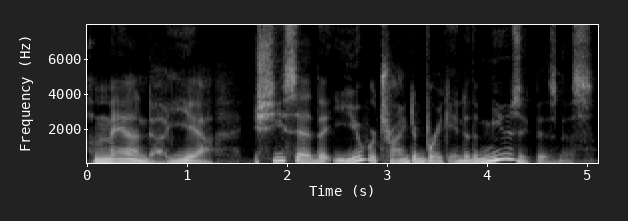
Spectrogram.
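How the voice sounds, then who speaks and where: A man voicing a laid-back, apologetic young movie star in an audiobook, speaking in a halting, casual, earnest way. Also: mid-range voice, huge pitch swings, vocal fry, a little mellow, husky, full character voice.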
